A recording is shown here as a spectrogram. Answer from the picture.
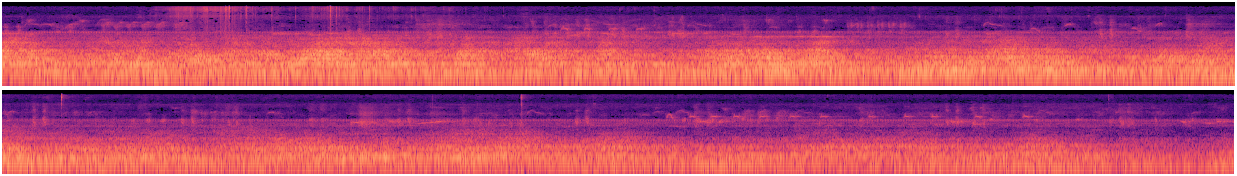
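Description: Steady low outdoor rumble, louder in the first half and easing off later, with faint scattered high chirps over it.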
